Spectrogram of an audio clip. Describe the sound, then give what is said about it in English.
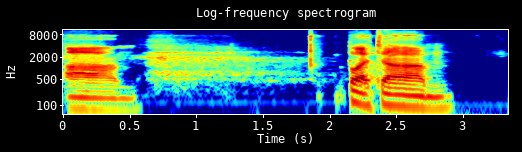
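A long breathy exhale between two voiced, groaning sighs, with a single sharp click in the middle, from someone inhaling and exhaling a dab hit; no words are spoken. “I got sidetracked by your dab, bro.”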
